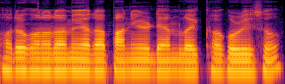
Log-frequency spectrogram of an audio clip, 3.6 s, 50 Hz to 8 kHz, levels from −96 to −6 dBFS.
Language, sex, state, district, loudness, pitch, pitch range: Assamese, male, Assam, Sonitpur, -19 LUFS, 110 Hz, 105-110 Hz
